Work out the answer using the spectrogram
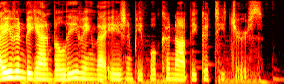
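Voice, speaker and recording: Over music in the background, a woman with an American accent talks very fast at a medium pitch with fairly even intonation. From Philadelphia, US. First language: Taiwanese. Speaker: history teacher. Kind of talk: scripted presentation.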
